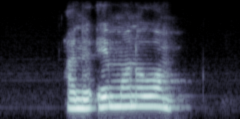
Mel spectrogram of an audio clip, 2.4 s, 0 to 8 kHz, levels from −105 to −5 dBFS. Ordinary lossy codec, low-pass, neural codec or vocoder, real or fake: Opus, 24 kbps; 7.2 kHz; none; real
